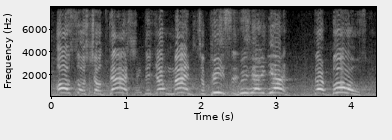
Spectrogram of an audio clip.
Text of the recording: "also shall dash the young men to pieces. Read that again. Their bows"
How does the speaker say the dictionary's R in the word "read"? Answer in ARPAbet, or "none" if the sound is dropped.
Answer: W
